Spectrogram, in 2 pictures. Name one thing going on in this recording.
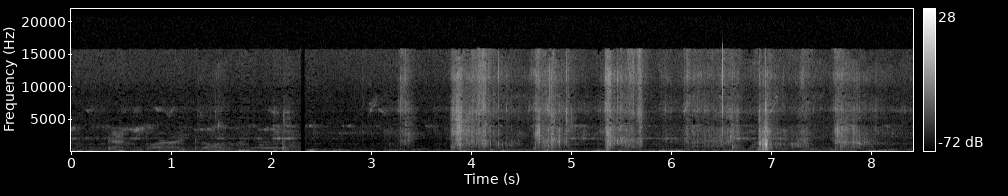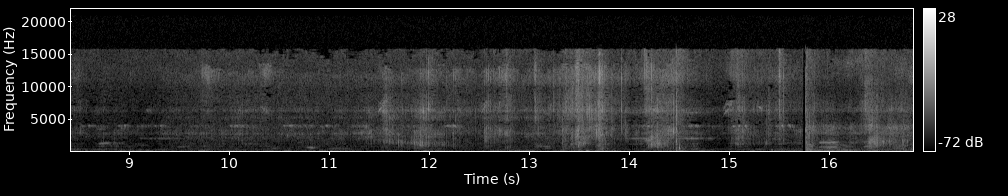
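Tall grass rustles and swishes against legs.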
